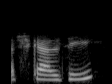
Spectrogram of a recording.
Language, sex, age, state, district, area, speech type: Punjabi, female, 18-30, Punjab, Bathinda, rural, conversation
